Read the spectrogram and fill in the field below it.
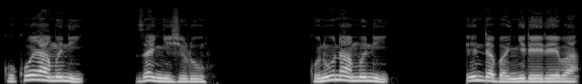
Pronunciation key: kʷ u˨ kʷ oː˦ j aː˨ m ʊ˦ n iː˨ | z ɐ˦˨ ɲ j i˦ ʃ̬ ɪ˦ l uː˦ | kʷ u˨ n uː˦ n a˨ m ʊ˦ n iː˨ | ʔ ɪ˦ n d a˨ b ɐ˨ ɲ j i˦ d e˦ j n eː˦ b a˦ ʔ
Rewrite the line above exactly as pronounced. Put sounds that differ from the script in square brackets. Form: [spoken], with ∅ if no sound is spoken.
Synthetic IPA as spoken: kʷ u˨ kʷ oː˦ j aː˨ m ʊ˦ n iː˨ | z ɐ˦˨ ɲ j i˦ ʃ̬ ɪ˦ [ɽ] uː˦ | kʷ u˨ n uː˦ n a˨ m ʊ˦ n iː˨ | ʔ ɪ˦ n d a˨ b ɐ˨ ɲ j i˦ d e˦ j [d] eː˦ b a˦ ʔ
